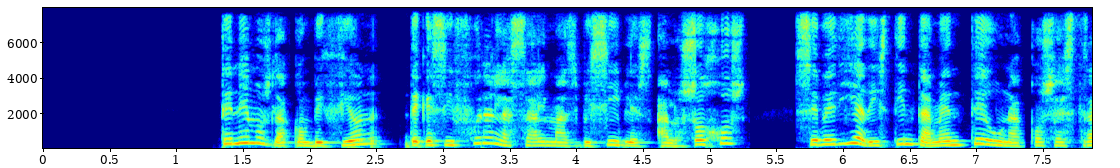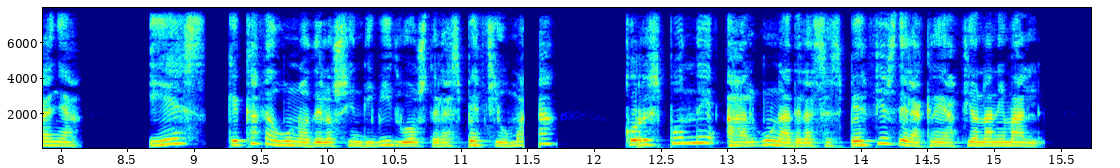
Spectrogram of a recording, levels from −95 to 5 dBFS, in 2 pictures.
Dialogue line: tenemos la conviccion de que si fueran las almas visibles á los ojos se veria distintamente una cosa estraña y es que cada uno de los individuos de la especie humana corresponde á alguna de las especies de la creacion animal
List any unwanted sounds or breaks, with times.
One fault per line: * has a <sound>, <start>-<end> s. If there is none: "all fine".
* has a dropout, 11.5-11.6 s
